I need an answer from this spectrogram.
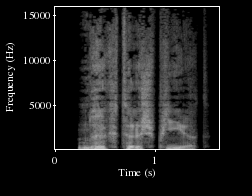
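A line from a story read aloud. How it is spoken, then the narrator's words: Snorting scoff. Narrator (Russian): хмыкнул бывший физрук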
